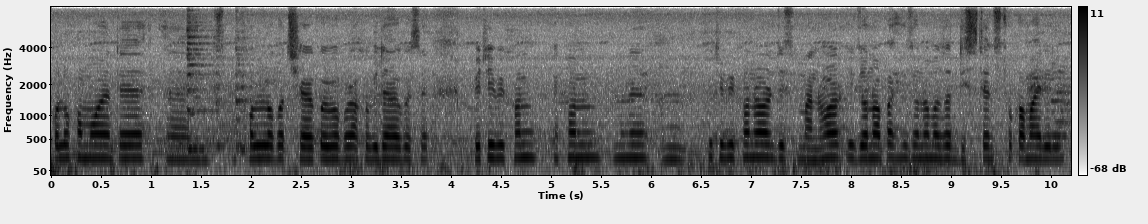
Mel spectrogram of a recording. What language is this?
Assamese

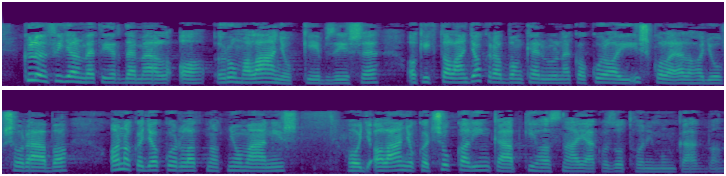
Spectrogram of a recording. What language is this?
Hungarian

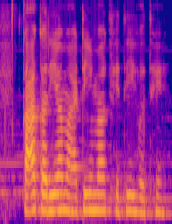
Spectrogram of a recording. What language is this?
Chhattisgarhi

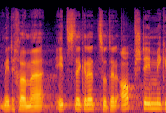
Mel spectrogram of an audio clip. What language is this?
Swiss German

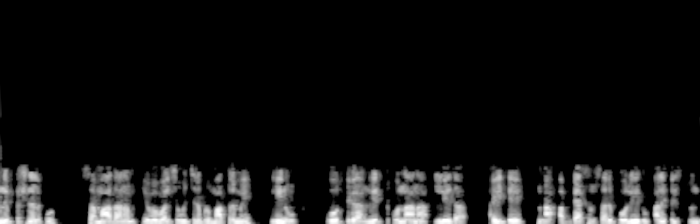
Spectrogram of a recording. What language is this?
Telugu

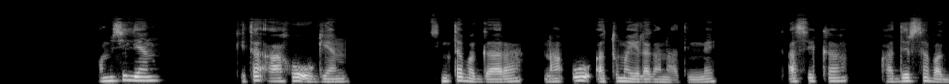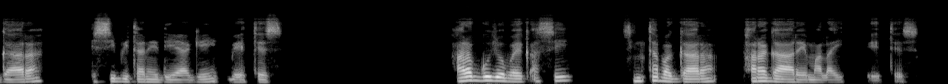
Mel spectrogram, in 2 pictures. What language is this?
Wolaytta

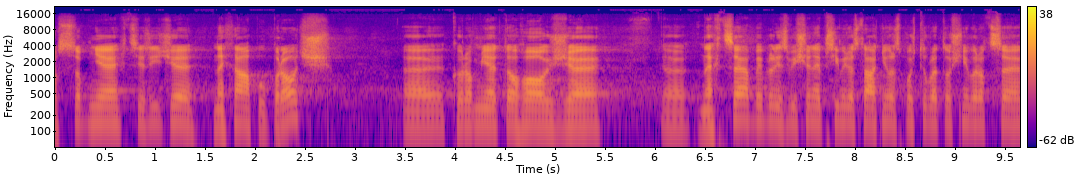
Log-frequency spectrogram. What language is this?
Czech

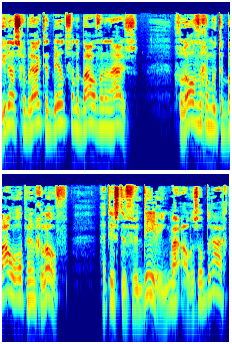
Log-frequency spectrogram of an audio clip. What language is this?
Dutch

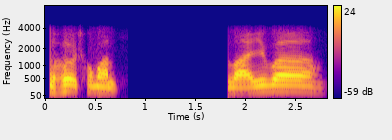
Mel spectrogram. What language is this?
Bodo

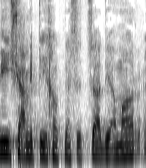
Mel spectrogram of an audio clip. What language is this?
Hebrew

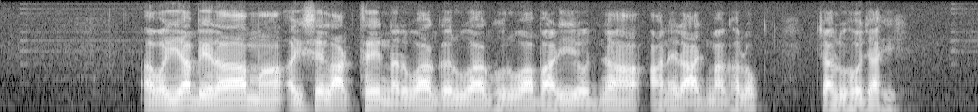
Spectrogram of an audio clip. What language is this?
Chhattisgarhi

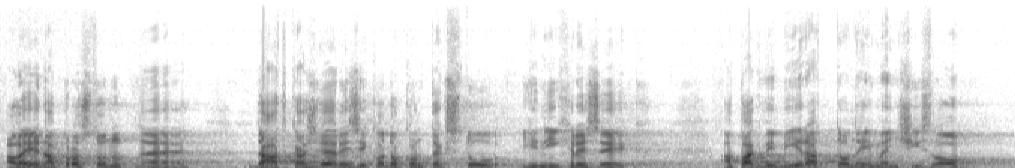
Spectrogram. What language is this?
Czech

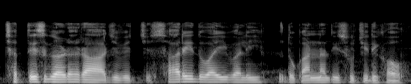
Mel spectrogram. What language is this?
Punjabi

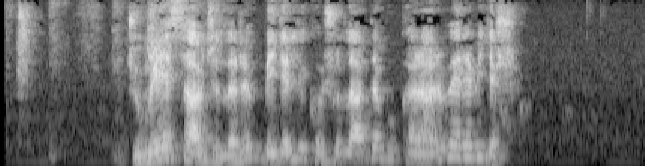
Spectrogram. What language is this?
Turkish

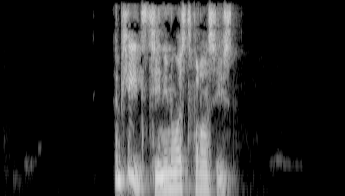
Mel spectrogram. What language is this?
Kabyle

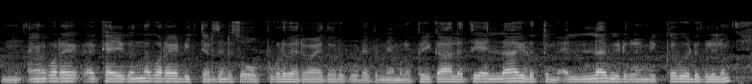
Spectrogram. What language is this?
Malayalam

